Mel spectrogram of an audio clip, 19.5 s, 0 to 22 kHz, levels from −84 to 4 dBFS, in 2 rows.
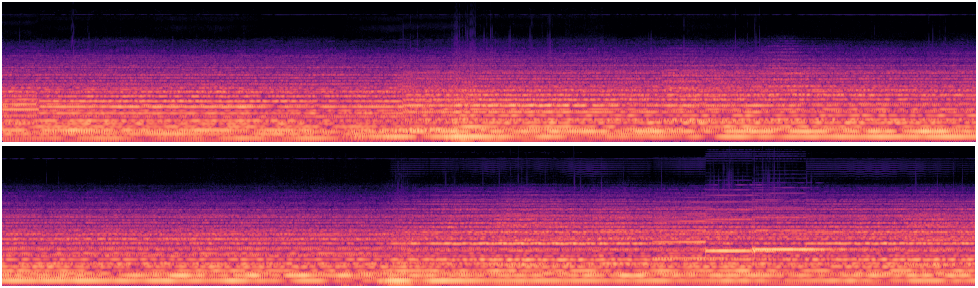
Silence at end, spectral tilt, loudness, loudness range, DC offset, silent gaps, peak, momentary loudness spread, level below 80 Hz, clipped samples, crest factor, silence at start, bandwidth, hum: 0 s; -8 dB/octave; -11 LUFS; 2 LU; 0.3%; none; 0 dBFS; 4 LU; -30 dBFS; 0.2%; 10 dB; 0 s; 7.4 kHz; none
